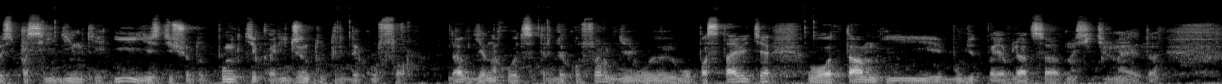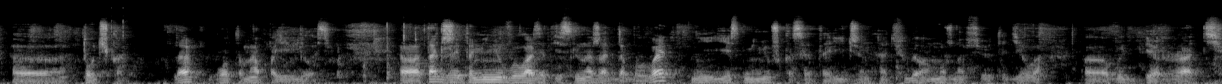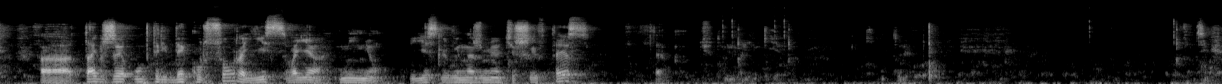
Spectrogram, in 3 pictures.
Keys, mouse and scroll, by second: 0.6-3.5 drag, 5.4 click, 8.0-13.5 drag, 16.4 shift+middle drag, 17.7 w, 29.5 shift+s, 32.2 click, 35.3 click.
